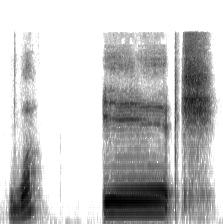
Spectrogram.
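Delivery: Wha- then a loud itch; sounds pounded apart. Shown as a demonstration. Teacher pounding sounds for the class, loud end. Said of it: "pound in sounds".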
